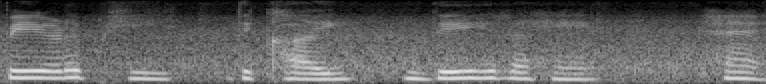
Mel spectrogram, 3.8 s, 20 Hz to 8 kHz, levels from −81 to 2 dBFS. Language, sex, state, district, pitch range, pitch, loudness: Hindi, female, Madhya Pradesh, Dhar, 205-235 Hz, 220 Hz, -15 LUFS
